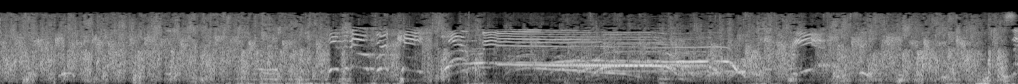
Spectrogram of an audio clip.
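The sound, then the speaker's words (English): An audience at a comedy show claps and cheers loudly for the host for the full stretch, with a dense wash of applause, excited shouts and a few high whistles rising above the crowd noise midway through. “You guys give it up for your amazing host”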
